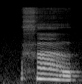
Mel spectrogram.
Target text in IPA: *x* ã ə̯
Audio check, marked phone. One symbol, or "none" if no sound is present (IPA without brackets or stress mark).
x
